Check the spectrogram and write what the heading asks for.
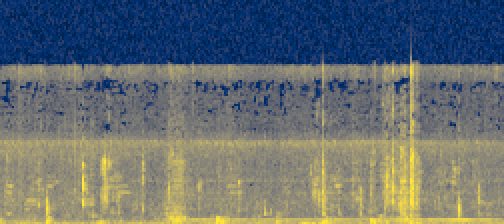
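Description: Close-up eating by hand: irregular wet clicks and smacks of chewing and lips, and fingers squishing rice and curry. A faint steady hum joins about two seconds in.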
